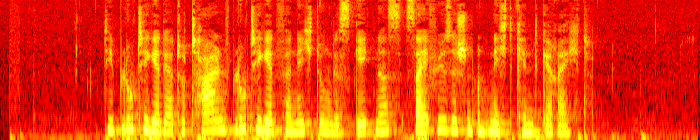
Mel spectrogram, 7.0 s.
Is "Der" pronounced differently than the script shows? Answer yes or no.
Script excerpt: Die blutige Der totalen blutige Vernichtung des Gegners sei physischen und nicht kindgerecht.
no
